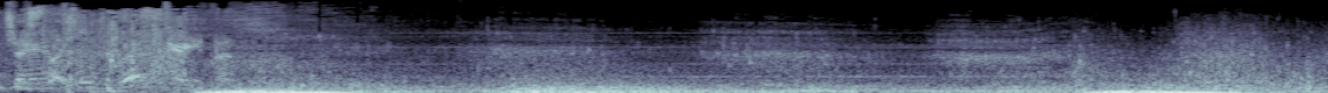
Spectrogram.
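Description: A muffled underwater rumble swells and fades in bursts.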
